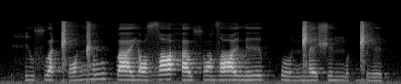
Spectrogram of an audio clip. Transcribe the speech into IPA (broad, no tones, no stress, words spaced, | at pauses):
hisʷaɡ͡ǁɔŋ͡ǁu baːjʊzˤɛ hasʷĩzˤɪː lɪː pːʊːŋ͡ǁɛʃɪ ŋʊɡ͡ǁɪ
